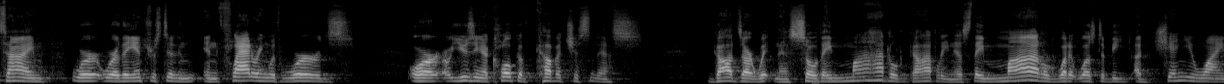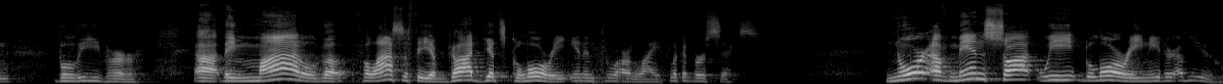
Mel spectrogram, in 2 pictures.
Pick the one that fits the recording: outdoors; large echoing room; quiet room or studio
large echoing room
